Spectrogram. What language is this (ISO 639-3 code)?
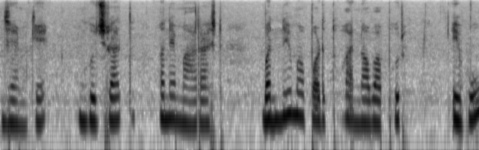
guj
